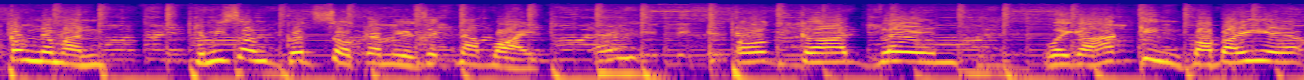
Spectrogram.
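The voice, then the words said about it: Put-on Bajan accent. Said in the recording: “I wonder if I could put on a best Bajan accent.”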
